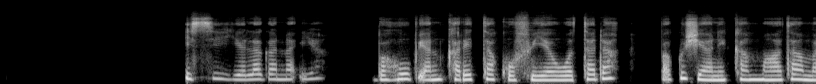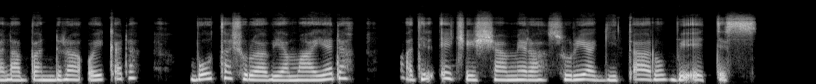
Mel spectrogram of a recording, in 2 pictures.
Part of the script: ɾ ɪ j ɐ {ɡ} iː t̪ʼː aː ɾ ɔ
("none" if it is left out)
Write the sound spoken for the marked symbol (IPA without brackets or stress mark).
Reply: ɡ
